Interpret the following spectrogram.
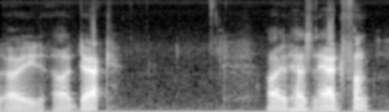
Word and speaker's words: deque: what a deck is it looks like DQ but it's actually pronounced deck so DAC also known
